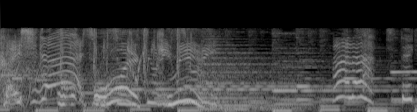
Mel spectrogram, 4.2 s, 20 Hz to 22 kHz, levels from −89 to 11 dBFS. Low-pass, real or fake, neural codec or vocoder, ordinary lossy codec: none; real; none; none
